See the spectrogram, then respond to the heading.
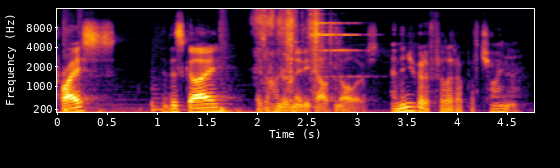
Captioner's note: cash register ka-chings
